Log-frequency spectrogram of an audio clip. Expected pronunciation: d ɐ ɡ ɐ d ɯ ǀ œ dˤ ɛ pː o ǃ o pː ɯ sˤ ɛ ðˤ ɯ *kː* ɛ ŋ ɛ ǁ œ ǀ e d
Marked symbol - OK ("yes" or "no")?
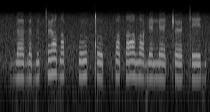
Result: no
